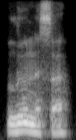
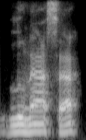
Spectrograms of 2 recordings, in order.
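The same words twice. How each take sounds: First: The middle vowel is a reduced schwa. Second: The middle vowel is a full vowel. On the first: "the middle syllable is like a schwa, so na" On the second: "rather than"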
